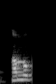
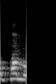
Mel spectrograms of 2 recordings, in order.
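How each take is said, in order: First: Said in the usual way. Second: "फंब" for थंब, फ replacing the opening थ; child's sound substitution. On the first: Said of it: "थंब को फंब बोले". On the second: Shown as a demonstration. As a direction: start "फंब" with फ instead of थ. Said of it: "थंब को फंब कह रहा है". ("फंब" में थ की जगह फ बोलें)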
